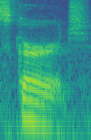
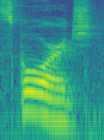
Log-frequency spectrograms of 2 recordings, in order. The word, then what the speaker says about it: Scourge: And remember, don't forget this one thing, it's pronounced Scourge, not Scourge, or people will get mad at you in the comments that you're saying it wrong.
